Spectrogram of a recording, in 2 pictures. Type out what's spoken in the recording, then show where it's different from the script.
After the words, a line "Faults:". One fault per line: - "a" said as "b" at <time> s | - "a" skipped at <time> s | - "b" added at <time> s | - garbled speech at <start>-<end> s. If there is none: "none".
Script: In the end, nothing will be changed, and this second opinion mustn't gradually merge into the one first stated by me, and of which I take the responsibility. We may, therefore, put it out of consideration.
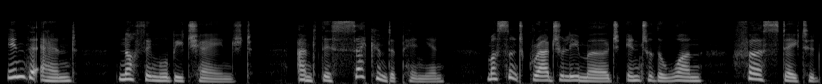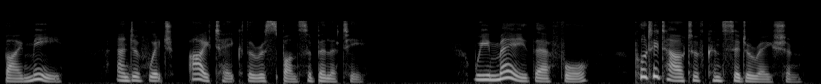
In the end, nothing will be changed, and this second opinion mustn't gradually merge into the one first stated by me, and of which I take the responsibility. We may, therefore, put it out of consideration.
Faults:
none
